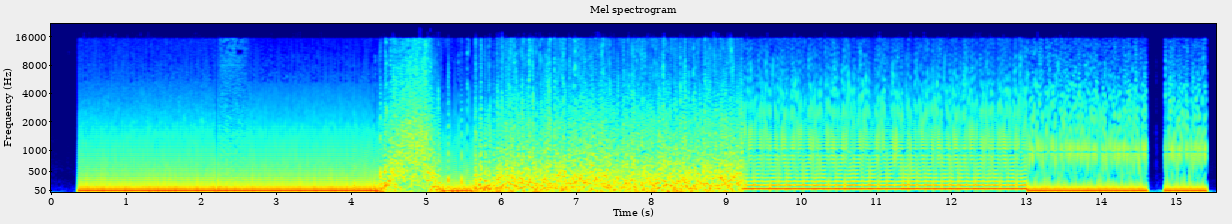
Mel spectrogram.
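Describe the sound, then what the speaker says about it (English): Harsh FM synthesizer tones driven by noise, a dense sustained buzzing wash that shifts midway into a steadier layered drone with strong harmonic bands, loud and unbroken apart from a brief dropout near the end. "I want to do like some FM in this, FM from noise"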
